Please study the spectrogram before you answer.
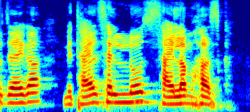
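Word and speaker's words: psyllium: एमपी से हो जाएगा methyl cellulose xylem husk. Xylem में पी साइलेंट रहता है बट याद रह जाएगा।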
